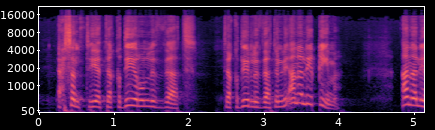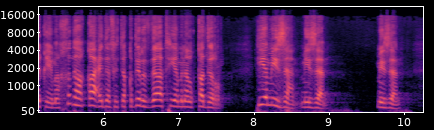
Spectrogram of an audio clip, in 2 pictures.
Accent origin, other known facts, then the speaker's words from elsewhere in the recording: Saudi Arabia; ما فيه إلا أنا واثنين سعوديين وماتوا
